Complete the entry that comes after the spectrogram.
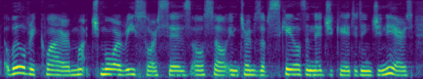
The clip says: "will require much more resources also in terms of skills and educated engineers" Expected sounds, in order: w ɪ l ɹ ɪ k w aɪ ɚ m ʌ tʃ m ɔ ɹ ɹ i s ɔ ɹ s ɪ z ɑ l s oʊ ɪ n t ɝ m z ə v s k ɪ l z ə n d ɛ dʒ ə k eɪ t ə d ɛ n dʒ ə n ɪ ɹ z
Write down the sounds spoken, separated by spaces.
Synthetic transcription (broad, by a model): w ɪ l ɹ ɪ k w aɪ ɚ m ʌ tʃ m ɔ ɹ ɹ i s ɔ ɹ s ɪ z ɑ l s oʊ ɪ n t ɝ m z ə v s k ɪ l z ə n ɛ dʒ ə k eɪ t ə d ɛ n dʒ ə n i ɹ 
